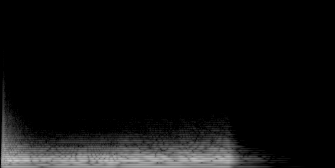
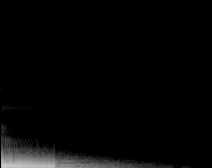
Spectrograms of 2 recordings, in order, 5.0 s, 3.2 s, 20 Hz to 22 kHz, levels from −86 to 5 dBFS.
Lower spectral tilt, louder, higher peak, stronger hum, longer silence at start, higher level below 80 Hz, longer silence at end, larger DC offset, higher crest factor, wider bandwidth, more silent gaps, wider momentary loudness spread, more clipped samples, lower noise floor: second, -3.5 dB/octave vs -13 dB/octave; second, -24 LUFS vs -21 LUFS; second, -10 dBFS vs 0 dBFS; neither; about the same, 0 s vs 0 s; second, -86 dBFS vs -52 dBFS; second, 1.45 s vs 1.9 s; neither; second, 16 dB vs 24 dB; first, 7.2 kHz vs 3.6 kHz; neither; second, 6 LU vs 22 LU; neither; first, under -90 dBFS vs -85 dBFS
